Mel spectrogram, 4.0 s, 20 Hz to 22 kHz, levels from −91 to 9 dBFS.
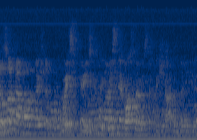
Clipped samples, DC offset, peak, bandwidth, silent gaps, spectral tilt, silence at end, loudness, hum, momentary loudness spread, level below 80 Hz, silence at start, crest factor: under 0.1%; under 0.1%; -32 dBFS; 18 kHz; none; -4.5 dB/octave; 0 s; -49 LUFS; 60 Hz at -60 dBFS; 9 LU; -60 dBFS; 0 s; 18 dB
